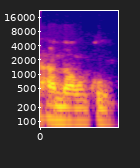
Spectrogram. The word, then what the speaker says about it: Hamengku: memutuskan bahwa yang terdapat dalam naskah tersebut itu dibacanya Hamengku yaitu prestasi pertama gemes cara periodesasinya 1717 itu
